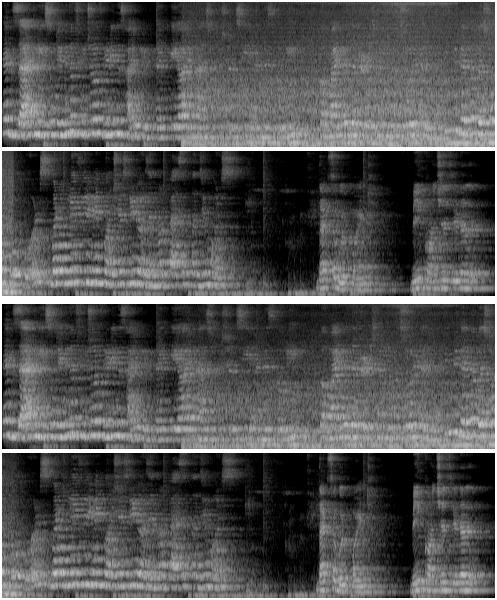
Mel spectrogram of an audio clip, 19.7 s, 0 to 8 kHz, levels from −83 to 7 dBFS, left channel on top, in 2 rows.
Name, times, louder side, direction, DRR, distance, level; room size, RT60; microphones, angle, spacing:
voice 1, 0.0-5.9 6.3-14.5, equal, 30° left, -7 dB, 2.0 m, -23 dB
sound 1, 0.5-18.9, equal, 10° left, 0.9 m, -42 dB
sound 2, 3.6-10.1, left 4 dB, 55° left, 0.4 m, -26 dB
voice 2, 16.1-17.5 18.0-19.6, right 3 dB, 45° right, 3 dB, 0.5 m, -27 dB
9.0 x 4.4 x 4.1 m, 1.4 s
head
